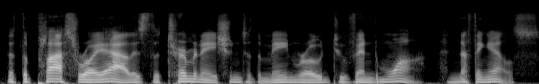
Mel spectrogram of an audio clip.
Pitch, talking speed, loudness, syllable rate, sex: 105 Hz, 180 wpm, -21 LUFS, 5.1 syllables/s, male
